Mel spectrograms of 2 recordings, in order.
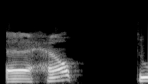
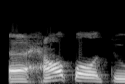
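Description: First: Very slow أحطت, ط merged into ت keeping its emphasis; أحطت with a heavy doubled ت, no qalqala; correct recitation. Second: Slow أحطت with the ط sounded; أحطت with a distinct ط before ت; original form. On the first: Teacher giving students the correct reading, very slow. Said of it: "هكذا القراءة الصحيحة". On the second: Teacher showing the underlying form to students. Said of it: "هكذا تقرأ". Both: Shown as a demonstration.

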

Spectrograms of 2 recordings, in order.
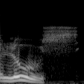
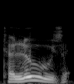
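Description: First: "loose" ending in a hissed s. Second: "lose" ending in a buzzed z. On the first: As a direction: draw out "loose" to an unvoiced sss. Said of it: "khi đọc là S". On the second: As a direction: finish "lose" on a voiced zzz. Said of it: "khi đọc là Z". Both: Shown as a demonstration.

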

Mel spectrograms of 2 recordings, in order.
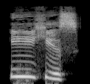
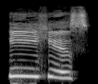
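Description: First: High, loud call of a name; cry out. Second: High-pitched cry of a name; shrill cry. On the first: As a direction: shout the name out loud and sharp. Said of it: "вскрикнула я". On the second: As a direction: call the name out high and frightened. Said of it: "взвизгнула я". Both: A narrator's reading.

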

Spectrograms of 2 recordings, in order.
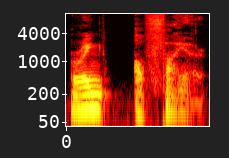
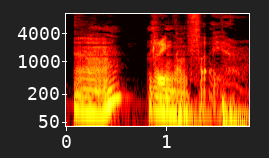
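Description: First: "[name]" whispered slowly, "of" clearly said and rising at the end; slow careful whisper of "[name]", stress on "Ring"; careful pronunciation. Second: Slow words round a cigarette; cigarette in mouth. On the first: Shown as a demonstration. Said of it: "Pronuncio mejor". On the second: Real, not acted. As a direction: talk with a cigarette between lips. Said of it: "con un cigarrillo en la boca no".

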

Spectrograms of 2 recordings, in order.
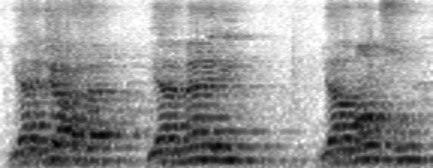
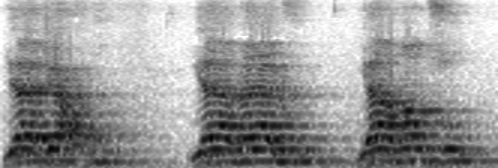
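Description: First: يا جعفر said with its final fatha kept, جعفَ; original vowel kept. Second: يا جعفر said as جعفُ, ending in u; ending with damma. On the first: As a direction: keep the vowel before the cut letter: يا جعفَ, يا مالِ. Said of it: "هل سنبقيه على نفس حركته؟". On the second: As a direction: end the shortened name on u: يا جعفُ, يا مالُ. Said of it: "لو لم يحذف شيء؟". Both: Shown as a demonstration.

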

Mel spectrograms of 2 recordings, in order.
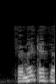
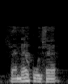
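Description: First: Said in the usual way. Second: فمكث said "fa-makutha"; فمكث with "ku" in place of "ka"; damma on kaf. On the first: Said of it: "قرأ قالون كلمة فمكث". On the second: Shown as a demonstration. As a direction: put an u after the k in فمكث. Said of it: "بضم الكاف".

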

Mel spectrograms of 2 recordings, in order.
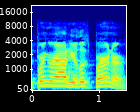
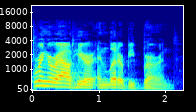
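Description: First: Much higher, louder, hammed-up command to burn her; acted Judah calling for her death; mock furious order. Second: Said in the usual way. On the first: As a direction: bark it like a hypocrite judge.

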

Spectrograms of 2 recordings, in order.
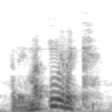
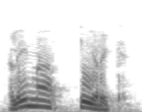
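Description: First: Erik hit sharply and loud; sharp stress on Erik. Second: Alleen maar Erik, slow, high and loud; sharp, slow stress. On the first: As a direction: bite down on the name Erik. (scherpe nadruk op Erik) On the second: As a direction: spit it out slowly and sharply. (langzaam en scherp, nadruk op Erik) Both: Retold or imitated. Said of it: "heel scherp, met de nadruk op de naam".

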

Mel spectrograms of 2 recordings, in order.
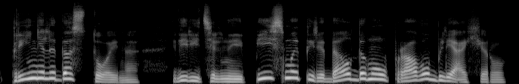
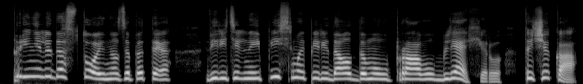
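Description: First: Even, slightly raised reading; composed dictating voice; telegram dictation. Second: Very high, loud echo; high-pitched relay drone; entranced telegraph operator. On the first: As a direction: dictate the message line by line. Shinobi dictates. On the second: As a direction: chant out text and punctuation like a transmitter. Dunya echoes the telegram. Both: A narrator's reading.

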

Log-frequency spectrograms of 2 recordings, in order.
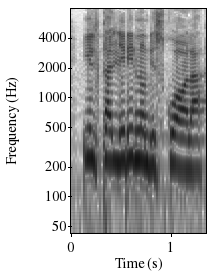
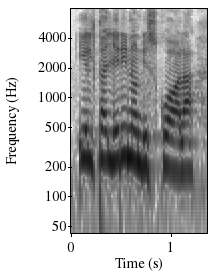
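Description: Both takes have the same delivery.

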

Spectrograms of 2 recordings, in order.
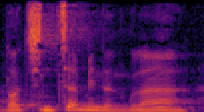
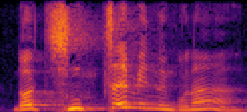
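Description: First: Softer, lower voice, 진짜 held back; hushed acknowledgement, dropping in pitch; God's quiet recognition. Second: Slow, with 진짜 stretched and hit hard; emphatic 진짜, long and strong; God's emphatic recognition. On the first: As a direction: say it low and gently subdued, as if to oneself. God acknowledges faith, softer repeat. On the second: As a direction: lean heavily on 진짜, drawing it out. God acknowledges faith, first take. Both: Acted.

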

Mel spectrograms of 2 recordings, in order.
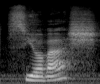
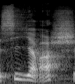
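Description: First: Siavash said slowly, the Persian way; Persian pronunciation. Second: Siavash said the Swedified way; Swedish pronunciation. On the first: Naming a new colleague, Siavash in Persian pronunciation. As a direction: say "Siavash" as a Persian speaker would. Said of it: "uttalar det så på persiskt vis". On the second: Showing how everyone else says it, Siavash in Swedish pronunciation. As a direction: say "Siavash" as Swedes read it. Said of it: "Alla andra säger". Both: Shown as a demonstration.

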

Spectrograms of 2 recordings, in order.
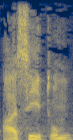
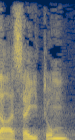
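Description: First: عسيتم with a long i after the s, "aseetum"; kasra on sin. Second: عسيتم with an a after the s, "asaytum"; fatha on sin. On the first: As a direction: give عسيتم a -see- vowel instead of -say-. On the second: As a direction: give عسيتم its -say- diphthong, slowly. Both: Shown as a demonstration. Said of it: "بالفتح والكسر لغتان".

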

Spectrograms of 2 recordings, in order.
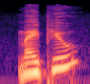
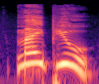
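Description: First: Rising, half-laughing "Mai più?" asked back in disbelief; incredulous question. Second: "Mai più!" cried out high and loud, laughing; laughing shout. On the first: ("Mai più?" chiesto incredula, con tono ascendente) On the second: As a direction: fling "Mai più!" back with a laughing cry. ("Mai più!" gridato ridendo, acuto e forte) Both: Acted. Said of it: "gli gridò ridendo".

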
